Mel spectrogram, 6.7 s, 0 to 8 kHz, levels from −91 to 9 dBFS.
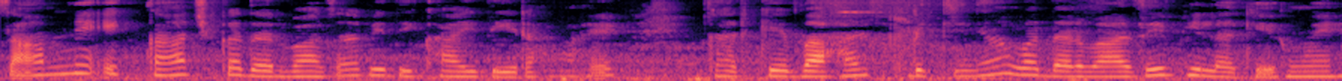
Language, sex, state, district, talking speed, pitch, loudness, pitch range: Hindi, female, Maharashtra, Nagpur, 170 wpm, 205 Hz, -21 LUFS, 190-230 Hz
